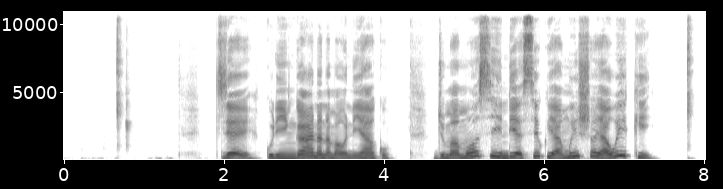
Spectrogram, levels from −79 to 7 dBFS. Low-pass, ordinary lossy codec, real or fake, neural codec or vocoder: none; none; real; none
